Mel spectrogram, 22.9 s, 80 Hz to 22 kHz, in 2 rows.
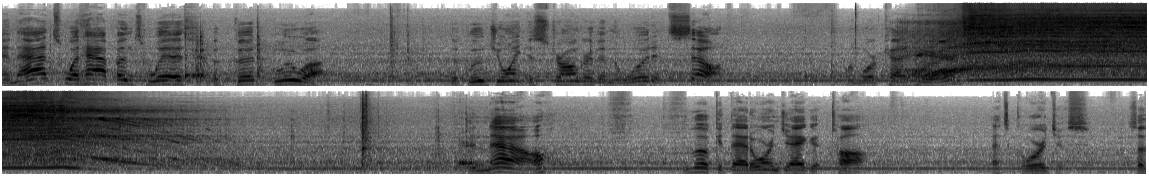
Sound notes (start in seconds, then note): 9.0 machine cutting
